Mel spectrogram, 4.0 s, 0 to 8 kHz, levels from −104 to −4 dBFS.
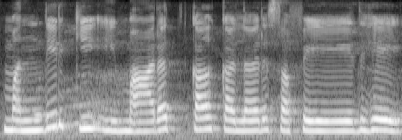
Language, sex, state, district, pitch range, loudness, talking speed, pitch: Hindi, female, Madhya Pradesh, Dhar, 210-240 Hz, -12 LUFS, 105 wpm, 220 Hz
